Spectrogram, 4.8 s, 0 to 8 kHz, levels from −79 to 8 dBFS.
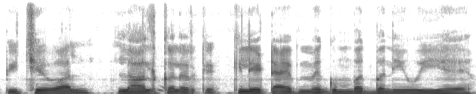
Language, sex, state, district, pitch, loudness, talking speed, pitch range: Hindi, male, Uttar Pradesh, Lucknow, 125 Hz, -15 LUFS, 150 wpm, 120-130 Hz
